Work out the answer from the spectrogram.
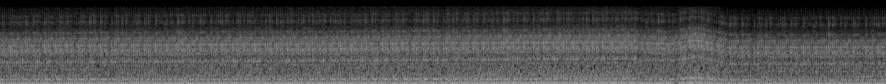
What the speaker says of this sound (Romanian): Și mașina asta de la 110 km încolo începe să tremure parcă ar fi o motocicletă scăpată de sub control.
